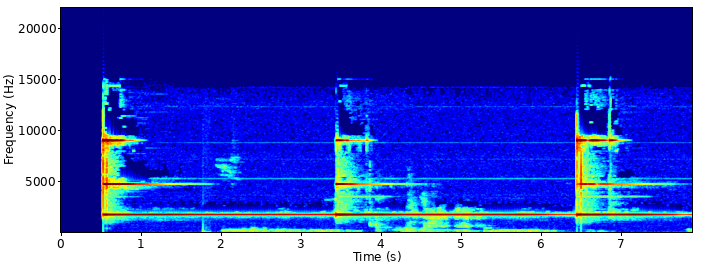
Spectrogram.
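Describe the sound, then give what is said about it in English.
A chime is struck three times at even intervals of about three seconds during an audienceal prayer, each bright strike blending into a steady, sustained ring that carries through the quiet with no talking. “And at the sound of the chime, we'll speak what's on our hearts into our shared sanctuary.”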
